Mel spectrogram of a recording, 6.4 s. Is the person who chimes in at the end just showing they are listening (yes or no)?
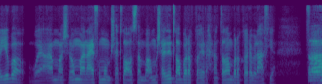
no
